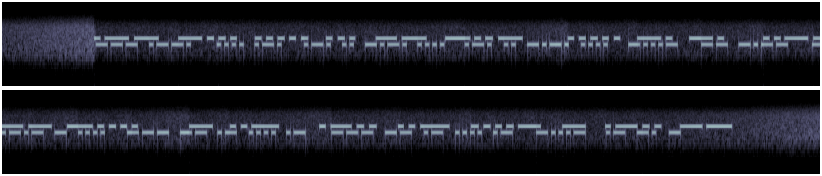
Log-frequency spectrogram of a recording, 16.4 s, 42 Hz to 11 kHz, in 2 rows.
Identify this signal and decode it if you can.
Morse code, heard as two keyed tones. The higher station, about 21 wpm, 990 Hz: WB5SMX 5NN 26 TU LU4TLM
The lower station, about 32 wpm, 660 Hz: OP HR RICH RICH <BT> MY QTH OMAHA OMAHA <BT> ANT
